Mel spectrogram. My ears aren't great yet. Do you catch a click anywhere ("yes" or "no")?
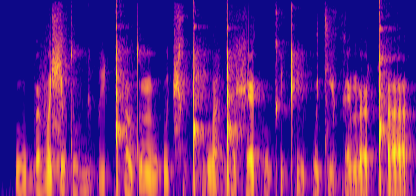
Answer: yes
